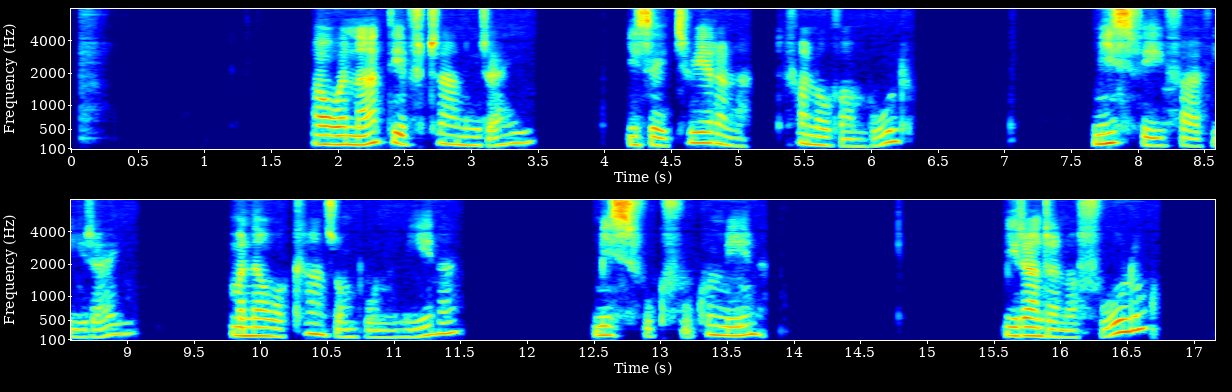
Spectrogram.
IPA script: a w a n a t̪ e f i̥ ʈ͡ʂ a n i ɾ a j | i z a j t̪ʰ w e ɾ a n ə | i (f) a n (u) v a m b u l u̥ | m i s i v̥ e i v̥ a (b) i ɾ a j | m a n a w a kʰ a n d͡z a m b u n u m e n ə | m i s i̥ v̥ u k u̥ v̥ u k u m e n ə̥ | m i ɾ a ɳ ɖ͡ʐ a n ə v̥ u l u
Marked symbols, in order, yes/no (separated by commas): yes, no, no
